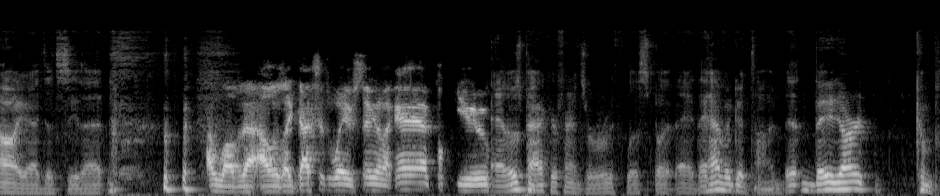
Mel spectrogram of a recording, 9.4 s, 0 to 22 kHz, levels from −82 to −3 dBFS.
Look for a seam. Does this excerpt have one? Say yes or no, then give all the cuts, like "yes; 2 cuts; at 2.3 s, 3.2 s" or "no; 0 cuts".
no; 0 cuts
